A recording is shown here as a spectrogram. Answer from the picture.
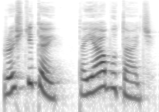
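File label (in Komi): прӧститӧй тайӧ абу тадз, Komi, female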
